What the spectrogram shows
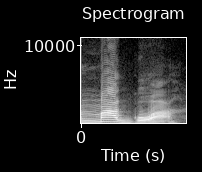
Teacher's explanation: sílaba tônica de mágoa, má, penúltima. Tenho aqui um ditongo, por isso eu tenho mágoa como dissílabo, obrigatoriamente acentuado.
